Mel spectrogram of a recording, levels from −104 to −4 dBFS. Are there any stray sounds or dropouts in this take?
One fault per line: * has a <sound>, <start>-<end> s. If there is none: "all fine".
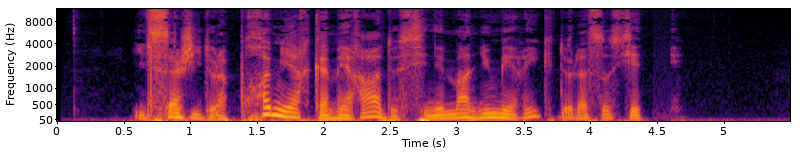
* has a dropout, 4.5-4.6 s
